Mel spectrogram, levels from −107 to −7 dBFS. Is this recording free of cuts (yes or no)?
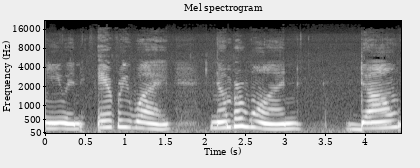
yes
